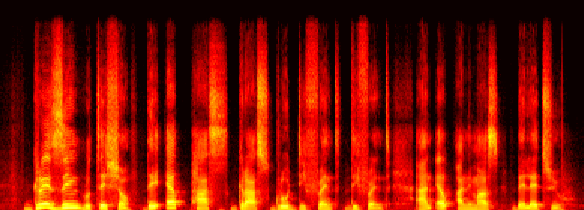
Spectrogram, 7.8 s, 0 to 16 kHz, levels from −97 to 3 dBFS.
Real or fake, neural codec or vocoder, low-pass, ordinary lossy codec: fake; autoencoder, 48 kHz, 32 numbers a frame, DAC-VAE, trained on Japanese speech; 14.4 kHz; none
